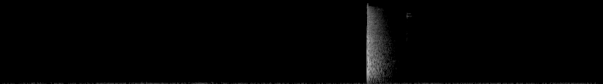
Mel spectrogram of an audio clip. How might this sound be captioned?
Glass Breaking
A Recording of a Glass Jar breaking on a tile Floor for A The Open Window Sound Design project, Recorded With A ZOOM H6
